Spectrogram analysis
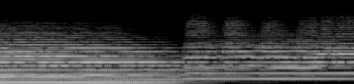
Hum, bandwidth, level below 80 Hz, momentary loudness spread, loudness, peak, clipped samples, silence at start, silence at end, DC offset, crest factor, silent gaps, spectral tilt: none; 10 kHz; -38 dBFS; 8 LU; -23 LUFS; -8 dBFS; under 0.1%; 0 s; 0 s; under 0.1%; 14 dB; none; -6 dB/octave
